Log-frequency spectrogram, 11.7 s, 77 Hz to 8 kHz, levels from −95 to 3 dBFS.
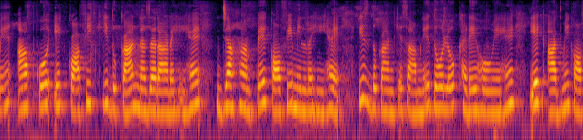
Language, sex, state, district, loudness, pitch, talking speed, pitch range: Hindi, female, Chhattisgarh, Jashpur, -19 LUFS, 220 Hz, 140 wpm, 200-240 Hz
